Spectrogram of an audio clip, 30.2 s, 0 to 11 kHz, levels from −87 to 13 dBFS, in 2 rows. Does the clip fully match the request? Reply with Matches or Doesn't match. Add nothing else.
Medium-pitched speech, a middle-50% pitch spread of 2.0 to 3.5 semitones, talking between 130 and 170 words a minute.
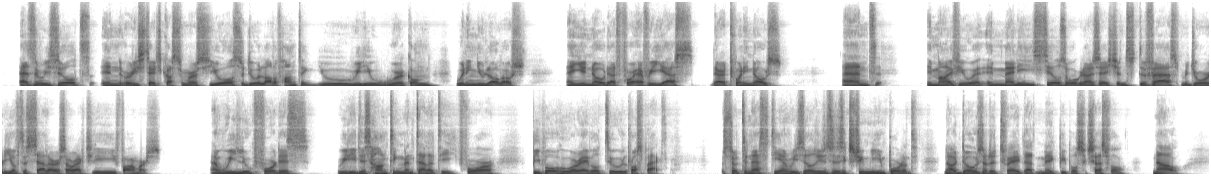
Doesn't match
